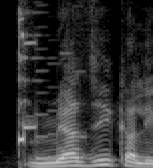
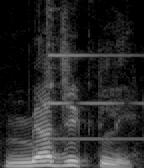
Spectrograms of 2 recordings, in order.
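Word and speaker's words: magically: সো দ্বিতীয় যে শব্দ সেটি হচ্ছে ম্যাজিক্যালি বলে থাকি। আমরা হবে ম্যাজিকলি।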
